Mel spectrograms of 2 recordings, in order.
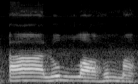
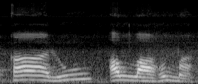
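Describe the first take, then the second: First: "قال" linked by a short u straight into "اللہم"; joined reading. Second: "قالو" and "اللہم" as two separate words, slowly; unjoined original form. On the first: Teacher shows the linked form, "قال" flowing into "اللہم". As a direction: drop the long oo and run "قال" into "اللہم". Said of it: "ہم اس پیش کو پڑھ کے". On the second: Teacher shows the original form, "قالو" apart from "اللہم". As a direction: hold the long oo of "قالو", then start "اللہم" afresh. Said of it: "تو اصل میں یہ ہے". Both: Shown as a demonstration.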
